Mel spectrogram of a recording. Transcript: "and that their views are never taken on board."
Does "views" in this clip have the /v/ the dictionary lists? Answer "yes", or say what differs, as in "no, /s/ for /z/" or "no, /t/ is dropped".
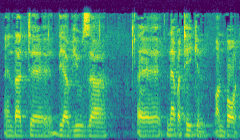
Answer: yes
